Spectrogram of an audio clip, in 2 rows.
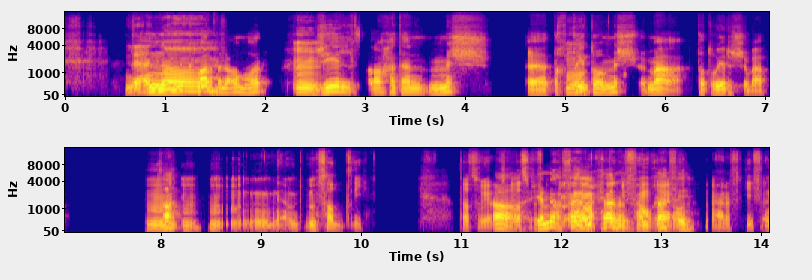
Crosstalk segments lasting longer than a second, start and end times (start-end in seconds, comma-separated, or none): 11.3-13.3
